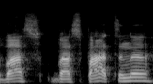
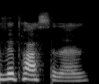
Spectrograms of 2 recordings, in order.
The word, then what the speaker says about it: Vipassana: You do the Vaspatana, how you say it? That's the Vipassana.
